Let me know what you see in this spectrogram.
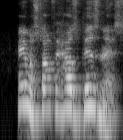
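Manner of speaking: very high-pitched, weird, awkward voice. Describing weird LinkedIn messages from some people, imitating a weird LinkedIn greeting. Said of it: "that really weird interaction".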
